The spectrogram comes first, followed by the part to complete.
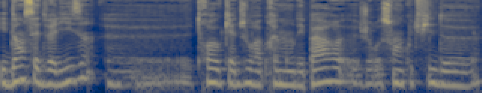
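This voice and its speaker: In a dark, mellow tone and very deep, low pitch, a woman speaks at a moderate pace with fairly even intonation. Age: 30s. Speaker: university administrator. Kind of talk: personal testimony. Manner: halting, many fillers.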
